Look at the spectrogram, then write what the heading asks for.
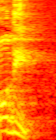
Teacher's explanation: কিন্তু এখানে দেখেন অ এর উচ্চারণ ও, অর্থাৎ আপনি অ লিখছেন অথবা অ আছে বর্ণের মধ্যে, কিন্তু আপনি উচ্চারণ অ না করে ও করতেছেন। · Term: সংবৃত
